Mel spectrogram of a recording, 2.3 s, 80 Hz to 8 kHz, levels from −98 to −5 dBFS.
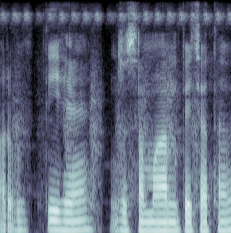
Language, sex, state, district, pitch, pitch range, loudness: Chhattisgarhi, male, Chhattisgarh, Raigarh, 115 Hz, 110-120 Hz, -20 LUFS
